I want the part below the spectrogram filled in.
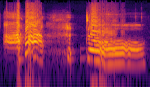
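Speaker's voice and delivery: loud, high laugh into a drawn-out aww; adoring squeal. Real, not acted. Player watching a gentle embrace, adoring squeal. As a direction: melt loudly at the cuteness.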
